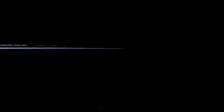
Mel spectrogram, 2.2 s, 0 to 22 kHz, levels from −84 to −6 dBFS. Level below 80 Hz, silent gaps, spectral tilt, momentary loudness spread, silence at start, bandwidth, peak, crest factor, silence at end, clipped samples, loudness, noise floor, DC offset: under -90 dBFS; none; 0.5 dB/octave; 19 LU; 0 s; 14.5 kHz; -38 dBFS; 16 dB; 1.05 s; under 0.1%; -50 LUFS; -89 dBFS; under 0.1%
